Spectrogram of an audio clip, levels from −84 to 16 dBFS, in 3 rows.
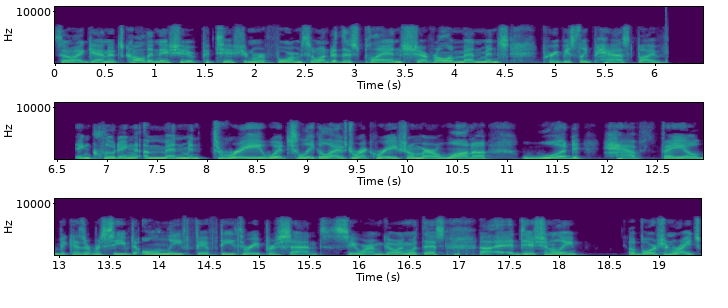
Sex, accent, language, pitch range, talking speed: male, American, English, 120-155 Hz, 130 wpm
